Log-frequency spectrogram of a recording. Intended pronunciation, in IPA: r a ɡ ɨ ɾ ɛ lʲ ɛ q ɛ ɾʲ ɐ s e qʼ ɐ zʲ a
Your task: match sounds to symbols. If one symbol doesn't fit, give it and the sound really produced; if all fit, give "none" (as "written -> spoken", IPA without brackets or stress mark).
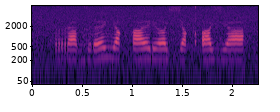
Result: s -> sʲ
